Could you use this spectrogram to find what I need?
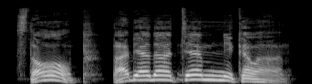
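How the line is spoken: Loud shout, referee. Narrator (Russian): громко крикнул судья

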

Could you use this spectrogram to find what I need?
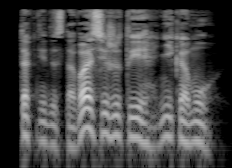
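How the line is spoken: Exclamation. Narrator (Russian): воскликнул

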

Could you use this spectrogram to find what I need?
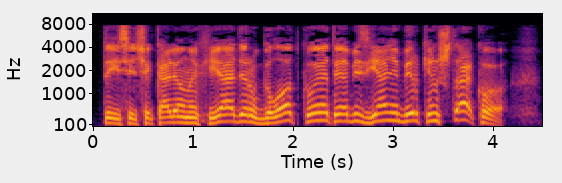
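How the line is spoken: Roaring. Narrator (Russian): взревел форт-майор

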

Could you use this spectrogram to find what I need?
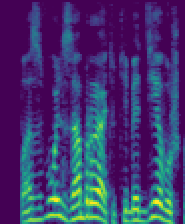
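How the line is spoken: Pleading. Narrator (Russian): взмолился Тарик

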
